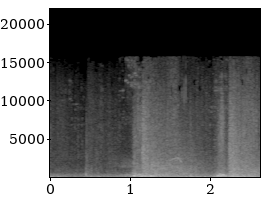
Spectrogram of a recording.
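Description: A magical whoosh swells up and shimmers.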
